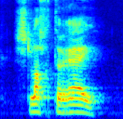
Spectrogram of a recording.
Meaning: slaughterhouse
- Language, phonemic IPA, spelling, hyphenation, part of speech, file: Dutch, /slɑxtəˈrɛi̯/, slachterij, slach‧te‧rij, noun, Nl-slachterij.ogg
